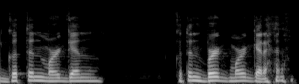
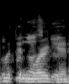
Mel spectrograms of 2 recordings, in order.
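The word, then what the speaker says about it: Guten Morgen: Sabi ni Carlos in Germany, Gutenberg Morgan. Tama ba yung Gutenberg pronunciation? Morgan. Guten Paano niyo pa rin Morgan. Guten Morgan.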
